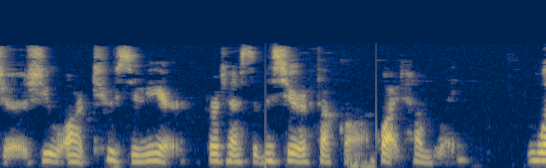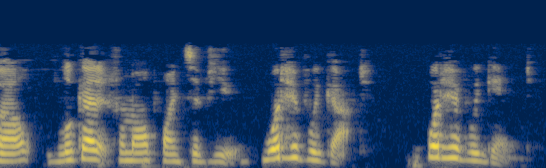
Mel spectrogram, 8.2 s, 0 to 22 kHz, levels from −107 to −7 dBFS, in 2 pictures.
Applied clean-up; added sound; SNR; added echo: none; none; none; none.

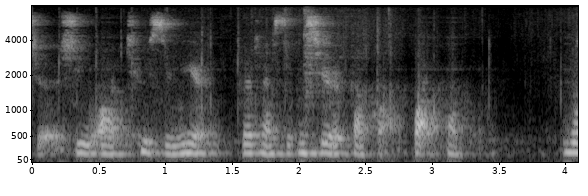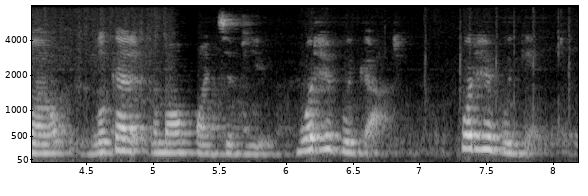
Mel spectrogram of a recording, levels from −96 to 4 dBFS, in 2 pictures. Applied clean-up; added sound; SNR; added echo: neural separator model SepFormer DNS4.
